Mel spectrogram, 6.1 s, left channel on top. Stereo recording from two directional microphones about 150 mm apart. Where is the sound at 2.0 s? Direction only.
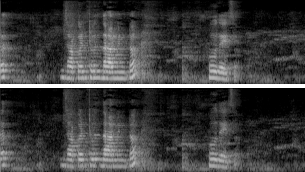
60° left (ahead or behind).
